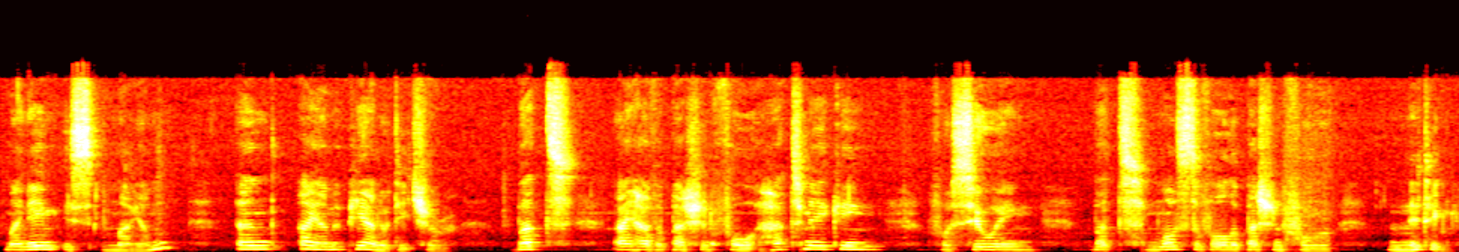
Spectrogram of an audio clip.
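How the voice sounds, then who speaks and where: Slow-speaking Belgian woman with a Dutch accent. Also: fairly low pitch, darkish tone. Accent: Flemish Dutch. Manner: careful, searching for English words. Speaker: podcast host, piano teacher. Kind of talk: casual craft podcast talk.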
